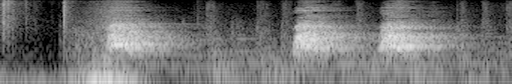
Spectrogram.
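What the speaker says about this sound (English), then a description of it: "if they are barking with this much focus and intensity, you should be concerned" A dog barks with intense, focused aggression: one deep, forceful bark opens, and two sharper, louder barks follow about half a second apart. The barking is close and carries no talk.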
